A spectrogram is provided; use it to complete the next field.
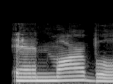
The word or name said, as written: enmarble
